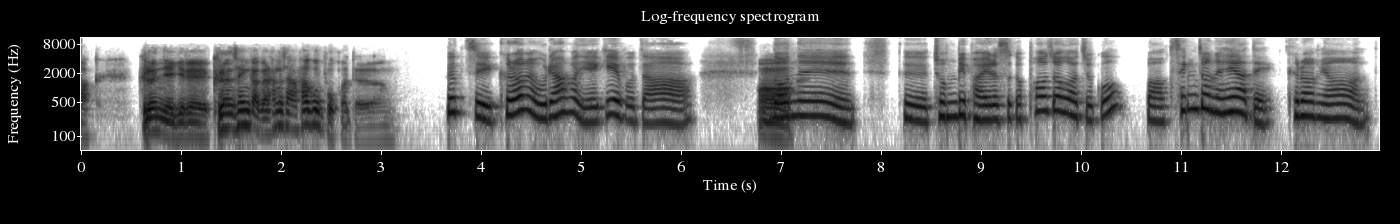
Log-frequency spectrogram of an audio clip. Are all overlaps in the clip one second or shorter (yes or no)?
yes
